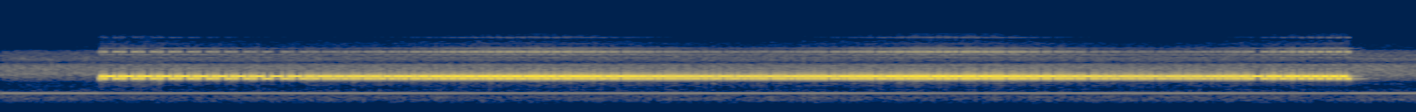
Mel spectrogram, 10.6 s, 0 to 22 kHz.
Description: NAVTEX (SITOR-B), 100 baud, 170 Hz shift, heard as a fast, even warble, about 1360 Hz centre, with a steady whistle near 570 Hz. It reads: 9297 1791 3158 4810 5534 3264 7012 4852 6243 6911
